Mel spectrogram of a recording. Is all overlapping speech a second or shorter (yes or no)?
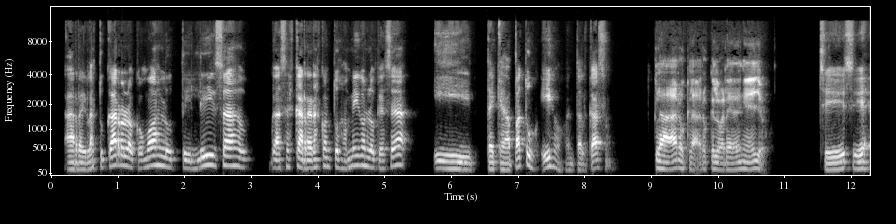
yes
